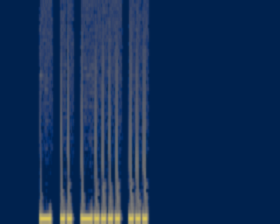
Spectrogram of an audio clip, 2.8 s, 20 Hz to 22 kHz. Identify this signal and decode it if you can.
Morse code, heard as a keyed tone, about 36 wpm, 700 Hz. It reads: TI6S
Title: Four Challenging Letter-Number Combinations 35wpm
